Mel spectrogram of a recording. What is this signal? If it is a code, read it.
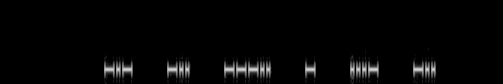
Morse code, heard as a keyed tone, about 40 wpm, spaced as for 19 wpm, 700 Hz. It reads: KD8TVD
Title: USA Call Signs - 6 Characters - 4x Character Spacing - 40wpm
